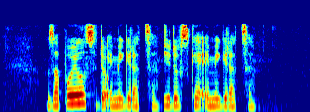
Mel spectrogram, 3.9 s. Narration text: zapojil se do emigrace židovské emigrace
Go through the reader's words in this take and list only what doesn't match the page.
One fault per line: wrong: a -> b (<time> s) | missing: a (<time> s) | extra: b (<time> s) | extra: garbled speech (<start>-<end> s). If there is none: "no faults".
no faults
